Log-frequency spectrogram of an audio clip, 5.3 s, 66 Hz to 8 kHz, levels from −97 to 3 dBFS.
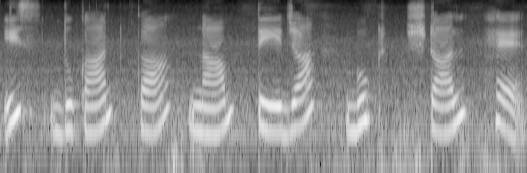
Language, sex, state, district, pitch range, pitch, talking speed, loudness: Hindi, female, Haryana, Charkhi Dadri, 215-320 Hz, 235 Hz, 90 wpm, -14 LUFS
